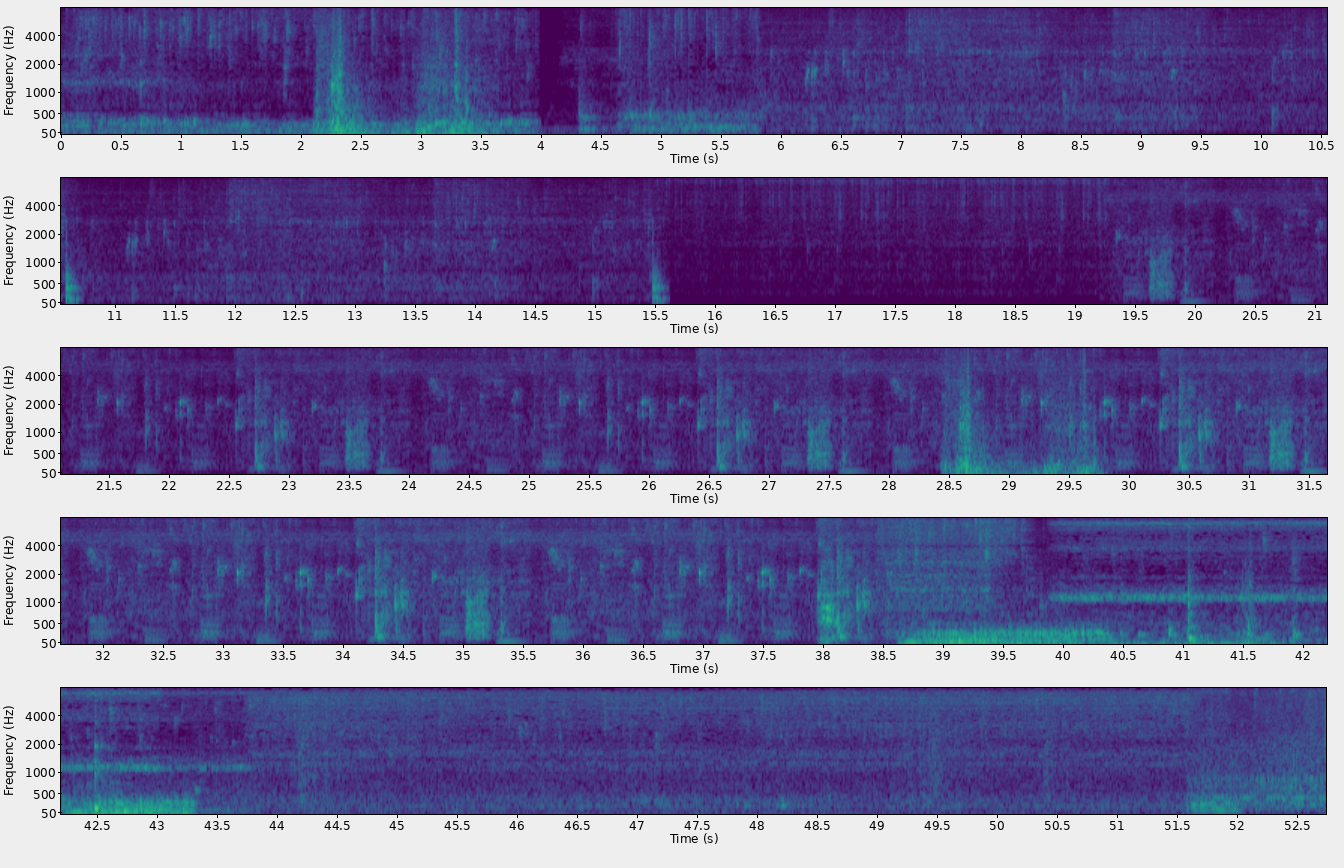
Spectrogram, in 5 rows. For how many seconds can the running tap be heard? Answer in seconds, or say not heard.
53 s.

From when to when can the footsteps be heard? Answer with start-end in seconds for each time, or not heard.
not heard.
